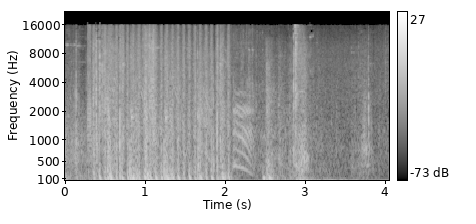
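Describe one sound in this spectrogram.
A pistol is reloaded with sharp metallic clicks.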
